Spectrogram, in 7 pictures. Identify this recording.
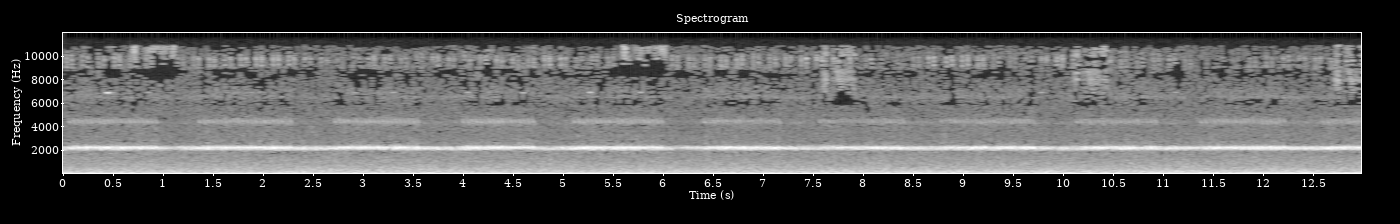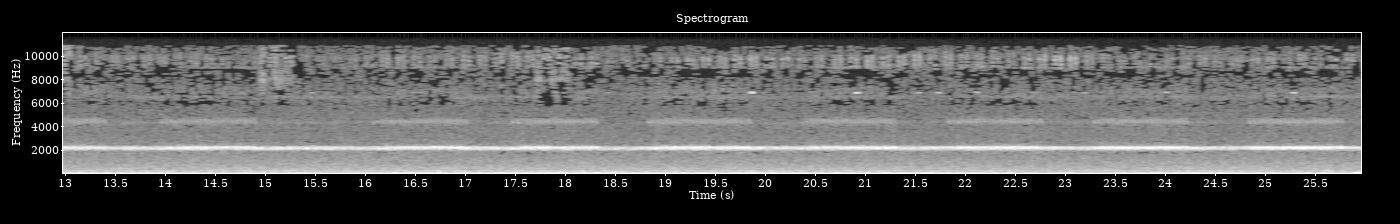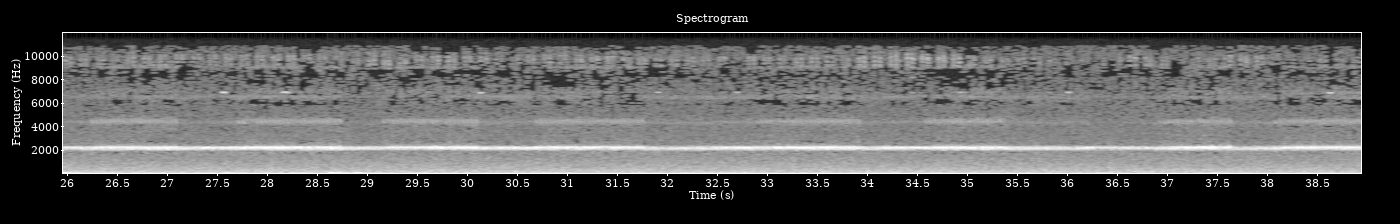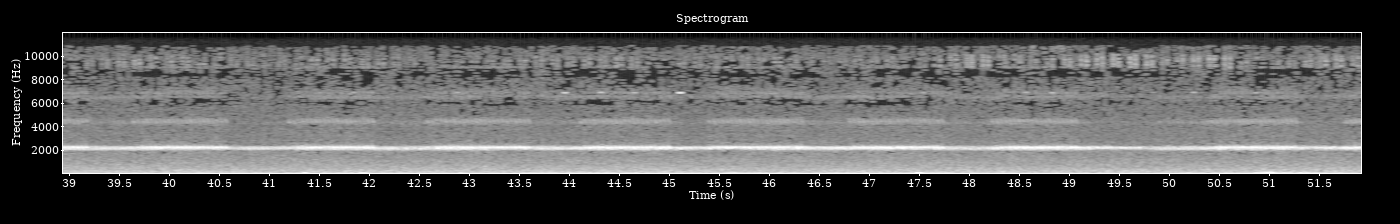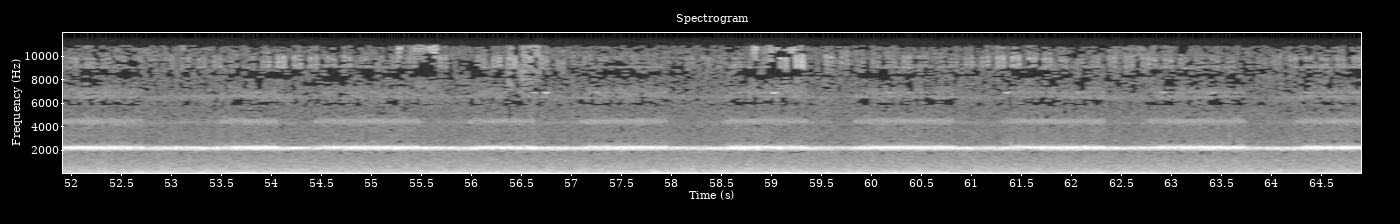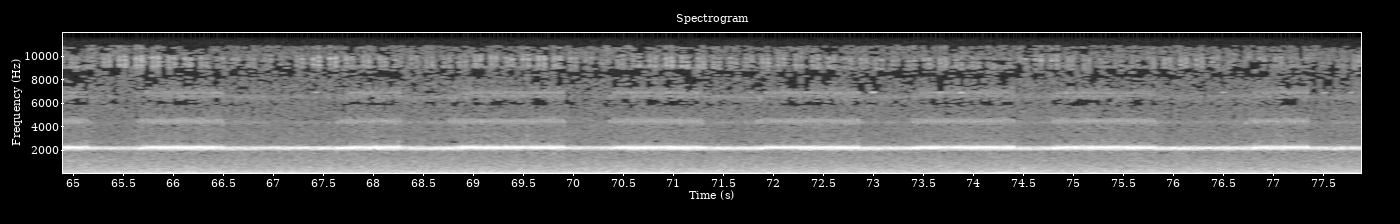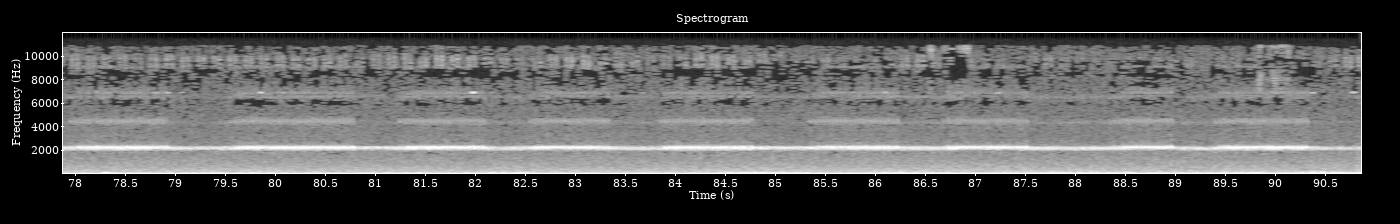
Countryside at the night crickets
Larzac plateau. The night , very calm , some distant crickets
recorder sonosax SXR 4
mic: Stereo orth schoeps
countryside, crickets, field-recording, insects, nature, night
